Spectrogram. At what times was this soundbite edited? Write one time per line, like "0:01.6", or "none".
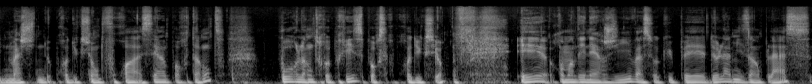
0:03.9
